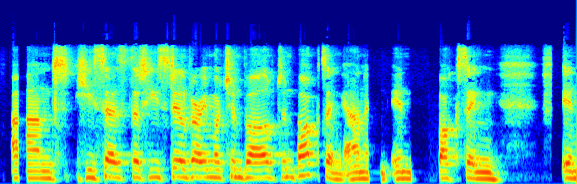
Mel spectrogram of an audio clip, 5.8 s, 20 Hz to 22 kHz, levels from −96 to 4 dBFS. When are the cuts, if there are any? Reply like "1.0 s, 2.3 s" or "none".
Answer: none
